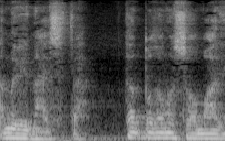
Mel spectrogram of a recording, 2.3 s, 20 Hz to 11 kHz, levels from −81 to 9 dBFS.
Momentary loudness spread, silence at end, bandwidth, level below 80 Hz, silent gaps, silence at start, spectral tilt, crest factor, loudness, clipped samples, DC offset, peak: 14 LU; 0 s; 11 kHz; -32 dBFS; none; 0 s; -4 dB/octave; 16 dB; -14 LUFS; under 0.1%; under 0.1%; 0 dBFS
